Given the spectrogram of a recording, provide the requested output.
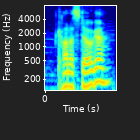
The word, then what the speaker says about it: Conestoga: So, August 1st, in 1955, the Conestoga, is that how you pronounce that? – Yeah, Conestoga Wagons.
